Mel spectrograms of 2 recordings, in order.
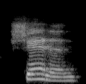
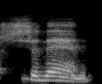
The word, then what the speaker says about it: Shannan: I And you wanted it pronounced not Shannon, but Shannan, right?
